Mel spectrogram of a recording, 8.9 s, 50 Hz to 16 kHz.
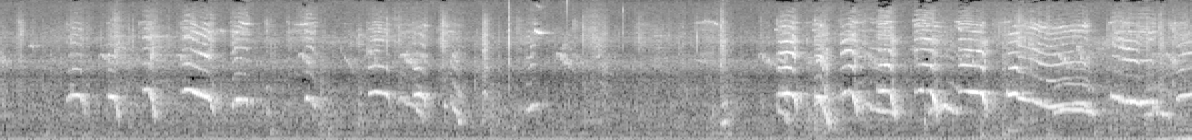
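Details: A litter of six Irish Terrier puppies, almost 8 weeks old, with an Easter egg nearby. They keep up dense, overlapping whines and yelps with falling and bending pitch, several each second. A brief lull comes midway, and a low hum runs underneath.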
